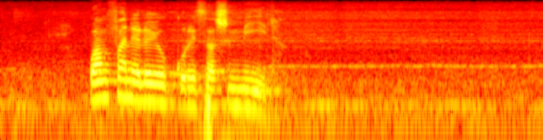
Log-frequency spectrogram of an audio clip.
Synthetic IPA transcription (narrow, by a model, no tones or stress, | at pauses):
kwaɱfanɛlɔjokurisaʂimiːla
